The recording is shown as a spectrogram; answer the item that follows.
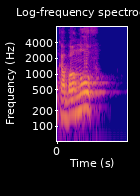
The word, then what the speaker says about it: Кабанов: Перед отъездом Кабанов, кстати, ударение правильное, наказал Катерине в его отсутствие делать все то, что ему мама сказала.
